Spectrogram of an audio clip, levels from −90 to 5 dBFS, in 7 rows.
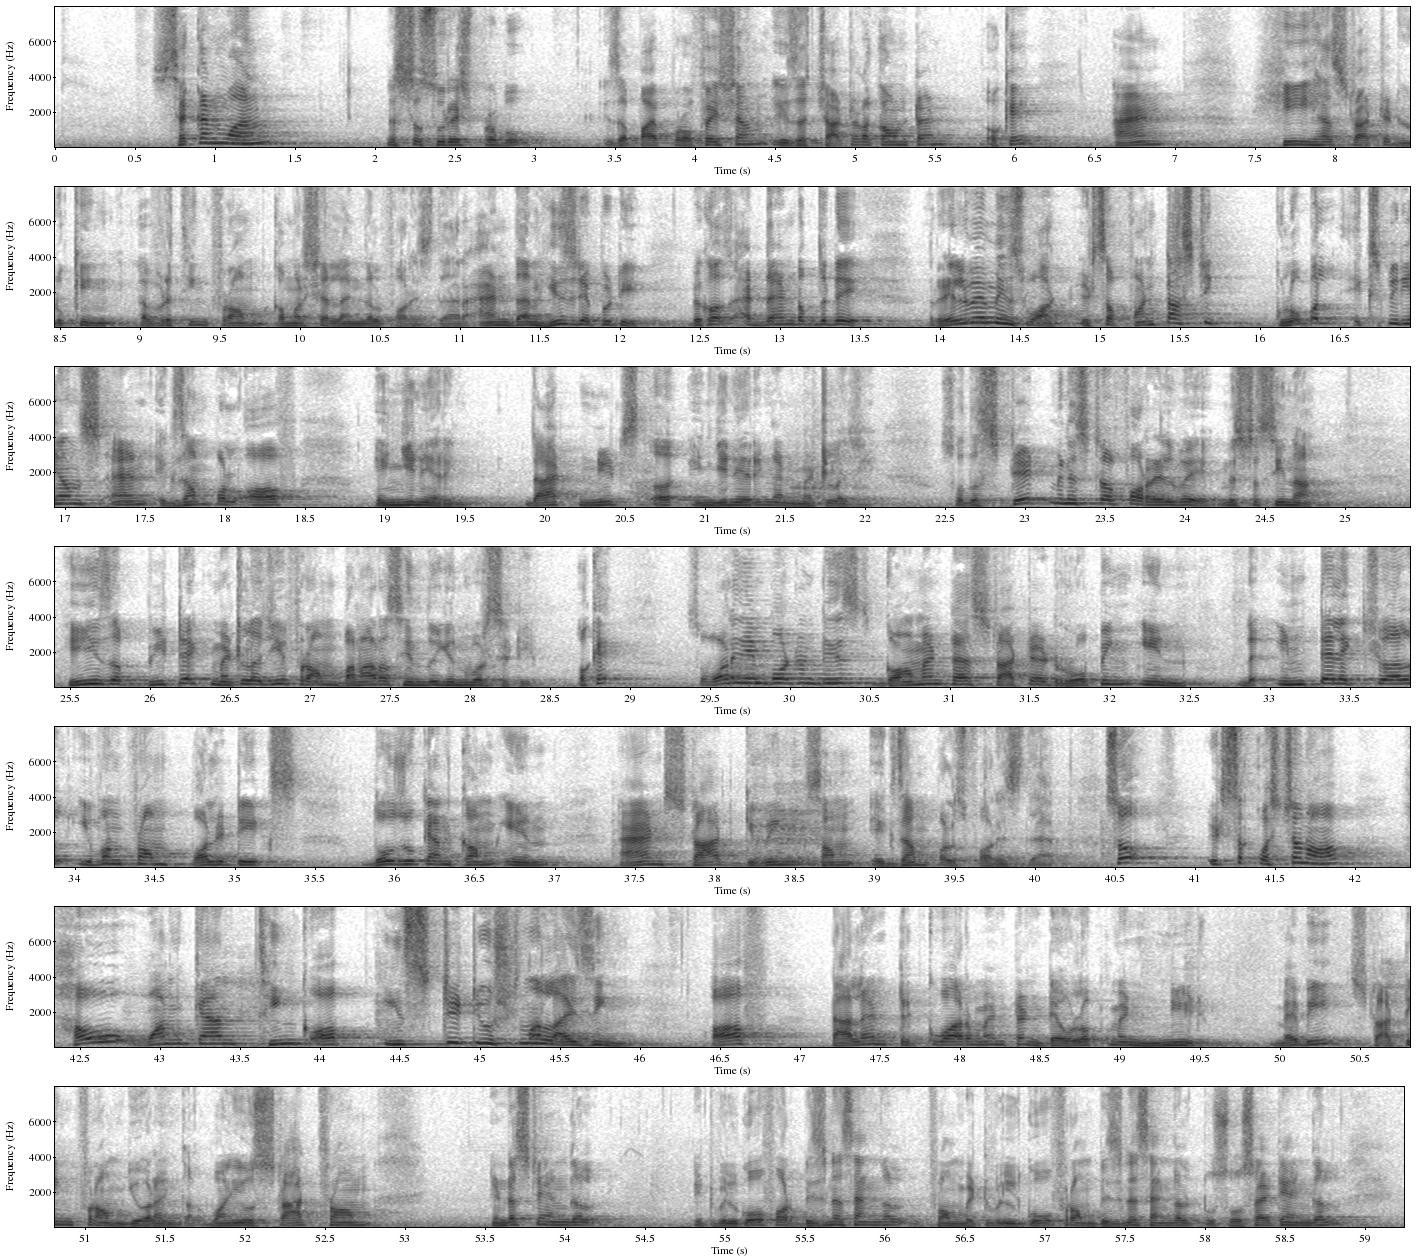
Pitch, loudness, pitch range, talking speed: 160 Hz, -19 LUFS, 135-190 Hz, 145 wpm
